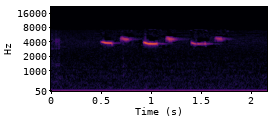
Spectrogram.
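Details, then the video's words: Seven-day-old great tit nestlings give thin, high, squeaky cheeps, about six short notes alternating slightly in pitch over two seconds, with a faint low hum beneath. "Bogatka, 7-dniowe pisklęta. Great Tit 7-day-old nestlings."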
